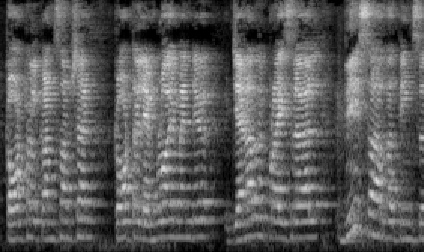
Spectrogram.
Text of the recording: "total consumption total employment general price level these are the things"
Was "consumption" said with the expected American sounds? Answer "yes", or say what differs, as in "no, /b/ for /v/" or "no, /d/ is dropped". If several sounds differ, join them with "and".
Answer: yes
